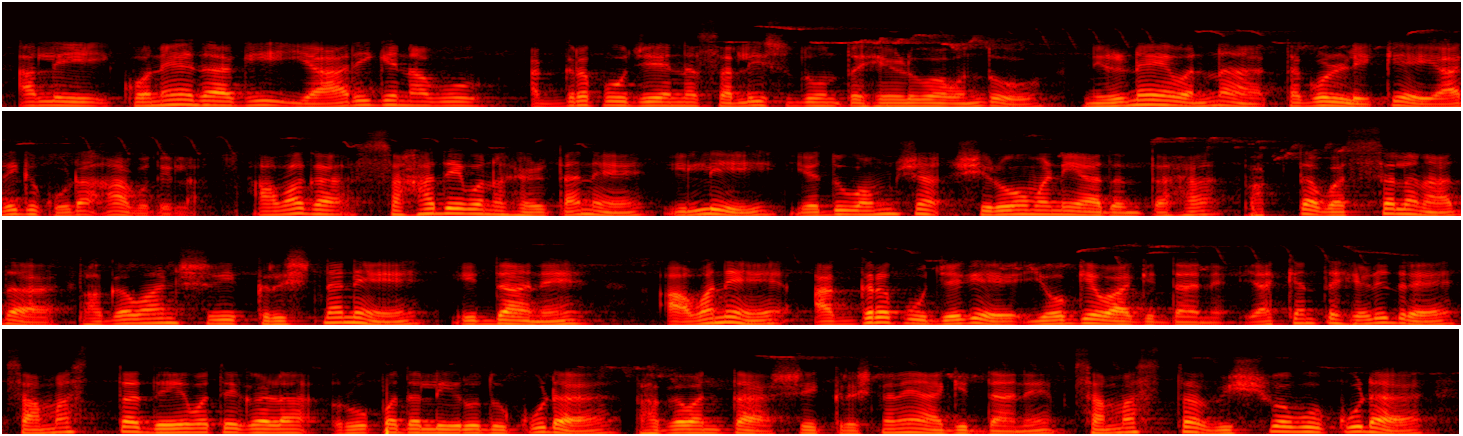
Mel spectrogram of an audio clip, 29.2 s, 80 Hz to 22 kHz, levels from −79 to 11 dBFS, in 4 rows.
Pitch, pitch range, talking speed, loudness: 140 Hz, 120-155 Hz, 95 wpm, -32 LUFS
